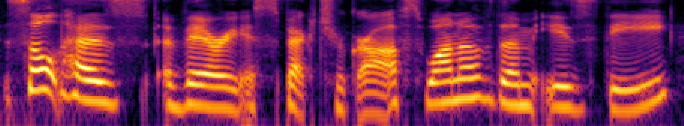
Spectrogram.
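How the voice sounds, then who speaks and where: A woman co-hosts a science podcast in a relaxed, friendly way, keeping the chat on track. Her voice sits in a middle pitch, recorded close and dry with no room sound. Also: measured pace, no room sound. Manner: friendly, steering the conversation. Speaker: podcast co-host.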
